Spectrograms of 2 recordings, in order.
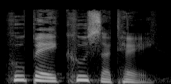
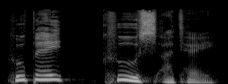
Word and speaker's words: hupakousate: Hupakousate, okay? Hupakousate. If I say it right, kind of in our English, acoustics. You're hearing there acoustics, the hearing.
